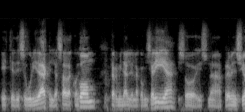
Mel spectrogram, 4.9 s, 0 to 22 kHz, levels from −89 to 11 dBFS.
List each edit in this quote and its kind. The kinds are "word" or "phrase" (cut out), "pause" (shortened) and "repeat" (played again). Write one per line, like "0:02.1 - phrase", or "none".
0:01.0 - word
0:01.6 - word
0:02.2 - word
0:03.6 - word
